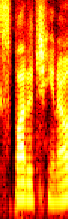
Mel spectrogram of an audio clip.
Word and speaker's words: Spadaccino: spotted chino yes correct so spa and then um d-a and then chino like cappuccino everyone says yep i don't know how people not know how to say your name but how do you say her name i'm like spotted chino exactly like how it's spelt yeah no it's very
